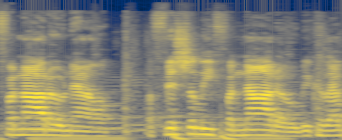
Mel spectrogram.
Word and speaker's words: Fanato: It's FANATO now, officially FANATO, because I believe it's supposed to be pronounced as FANATO.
